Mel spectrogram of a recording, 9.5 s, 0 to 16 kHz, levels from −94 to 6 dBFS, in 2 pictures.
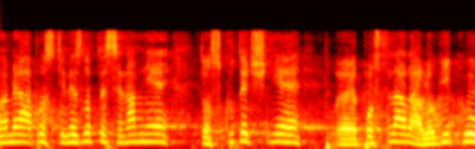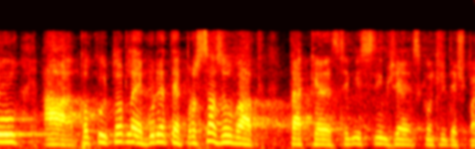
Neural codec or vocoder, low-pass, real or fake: codec, 16 kHz, 4 kbps, FreqCodec, smaller model; 7.2 kHz; fake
